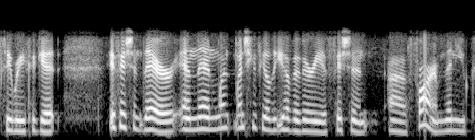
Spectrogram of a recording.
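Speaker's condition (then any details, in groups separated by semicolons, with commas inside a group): No condition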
